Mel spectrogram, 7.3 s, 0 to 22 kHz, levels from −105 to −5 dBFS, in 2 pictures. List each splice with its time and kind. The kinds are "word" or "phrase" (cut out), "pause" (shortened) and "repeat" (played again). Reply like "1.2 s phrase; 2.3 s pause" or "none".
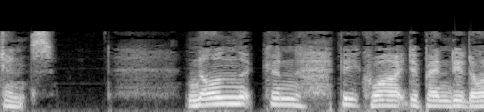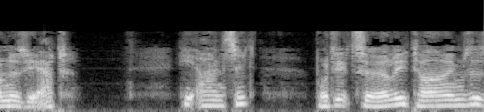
none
